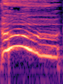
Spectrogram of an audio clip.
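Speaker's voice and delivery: high bright-eyed ooh; delighted ooh. Pretend. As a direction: coo like spotting something pretty. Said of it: "they're like".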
